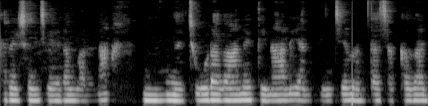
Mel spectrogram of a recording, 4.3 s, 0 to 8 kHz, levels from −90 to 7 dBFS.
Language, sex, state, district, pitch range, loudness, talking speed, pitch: Telugu, female, Telangana, Nalgonda, 165-170 Hz, -23 LUFS, 125 wpm, 165 Hz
